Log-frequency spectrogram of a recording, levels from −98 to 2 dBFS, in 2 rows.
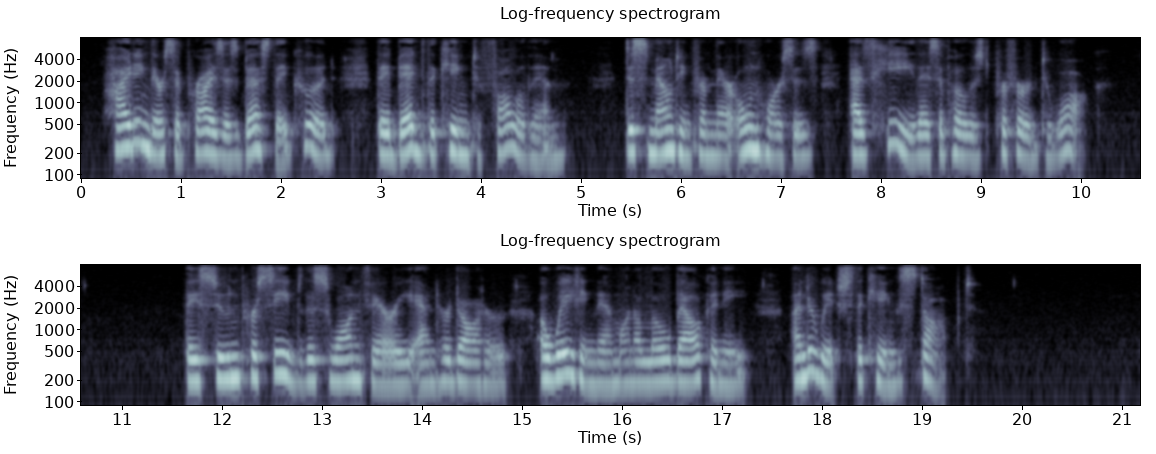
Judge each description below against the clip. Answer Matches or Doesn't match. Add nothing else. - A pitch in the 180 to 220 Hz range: Matches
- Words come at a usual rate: Doesn't match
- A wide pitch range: Doesn't match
